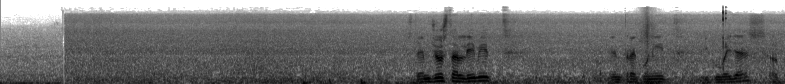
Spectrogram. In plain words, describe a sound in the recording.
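Sea waves break and wash onto rocks.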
